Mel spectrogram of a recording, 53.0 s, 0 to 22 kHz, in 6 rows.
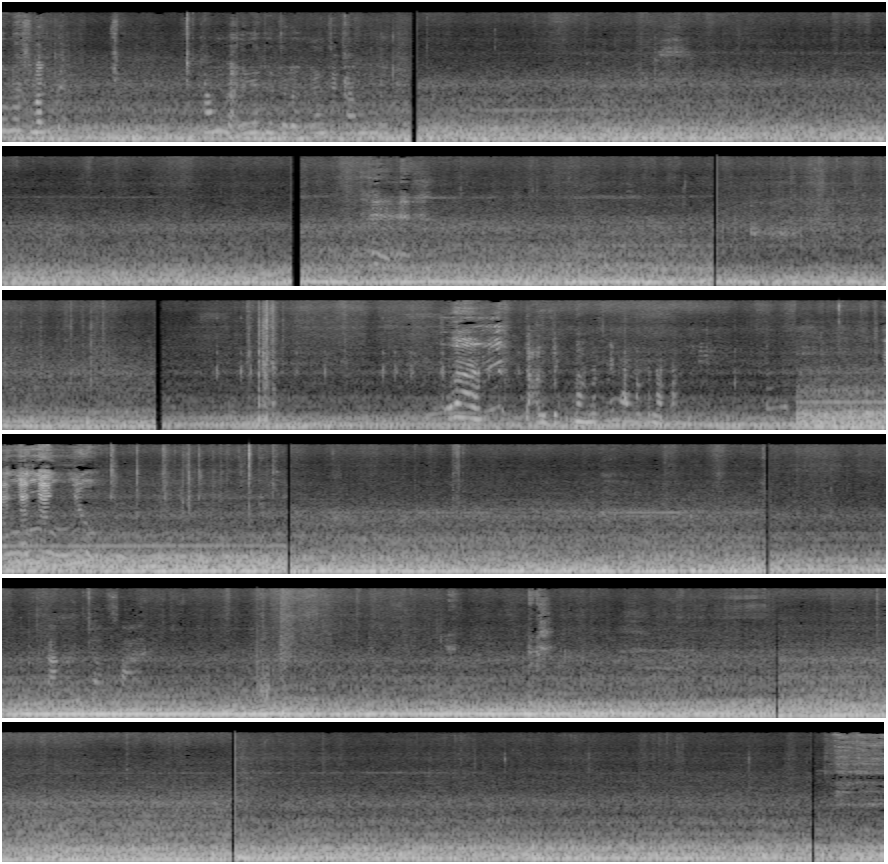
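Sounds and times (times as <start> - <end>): car engine and tyre drone: 0.5 - 23.4, 24.4 - 53.0.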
